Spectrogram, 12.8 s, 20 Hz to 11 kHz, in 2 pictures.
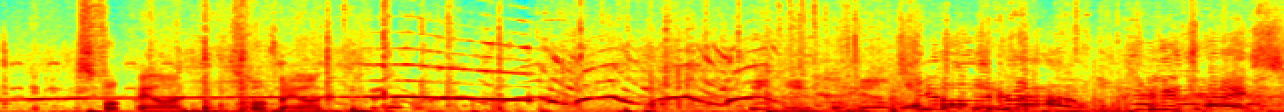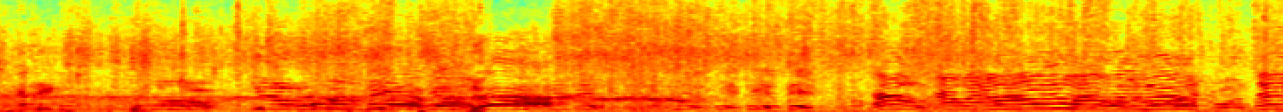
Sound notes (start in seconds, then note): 7.3 shouting; 10.6 screaming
